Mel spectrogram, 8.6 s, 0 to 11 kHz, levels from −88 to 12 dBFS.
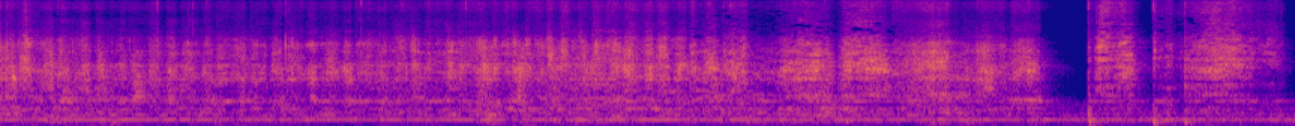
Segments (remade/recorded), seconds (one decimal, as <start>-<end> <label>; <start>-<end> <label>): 0.0-4.6 remade; 4.6-6.0 recorded; 6.0-7.2 remade; 7.2-8.6 recorded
